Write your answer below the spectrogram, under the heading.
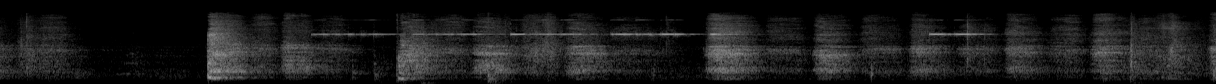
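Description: A woman panting hard, out of breath from an intense cardio workout: quick, loud breaths in and out, about two a second. The breathing pauses for about a second near the start, then resumes.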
